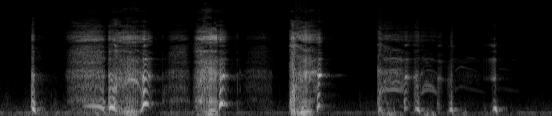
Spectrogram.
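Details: Painful cough: a run of harsh, strained coughs with throat clearing and short catches of breath, in a patient reporting a tight chest with oxygen levels holding steady.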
